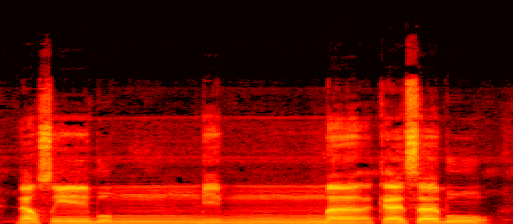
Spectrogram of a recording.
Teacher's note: ni dengung lekat kerana mim sabdu.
